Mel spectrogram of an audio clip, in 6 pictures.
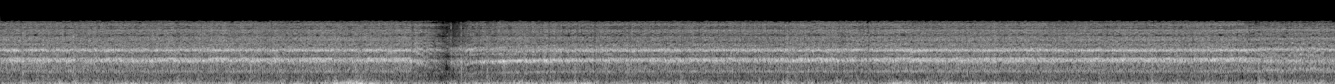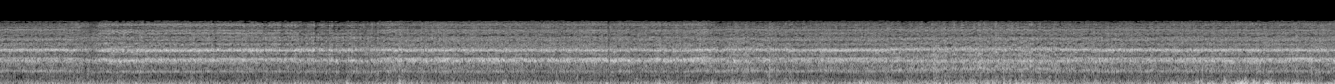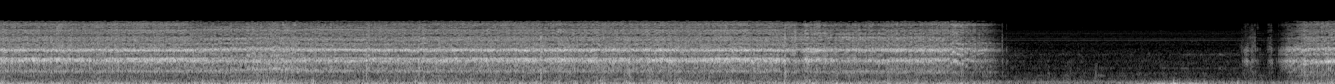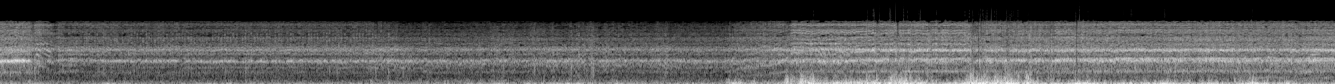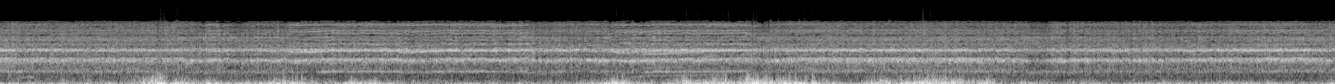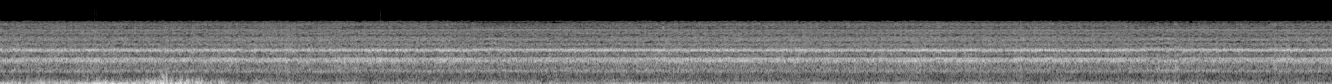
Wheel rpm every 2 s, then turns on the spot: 160, 160, 130, 160, 160, 160, 160, 160, 160, 160, 160, 160, 160, 160, 160, 160, 160, 160, 20, 20, 100, 70, 70, 80, 160, 160, 160, 160, 160, 160, 160, 160, 160, 160, 160, 160, 160, 160, 160, 160.
none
